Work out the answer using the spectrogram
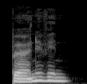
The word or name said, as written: børneven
